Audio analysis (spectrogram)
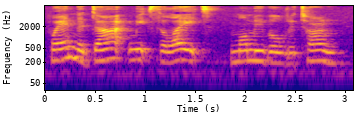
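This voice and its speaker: A woman's voice: medium pitch, steady tone, measured pace, a little mellow, slight background noise, close to an everyday voice. A woman voicing a lost young male owlet in a storybook, earnest and wide-eyed as he searches for his mother. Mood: wistful, earnest. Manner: wide-eyed, earnest, simple childlike phrasing. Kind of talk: storybook character voice. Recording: roomy indoor echo.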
